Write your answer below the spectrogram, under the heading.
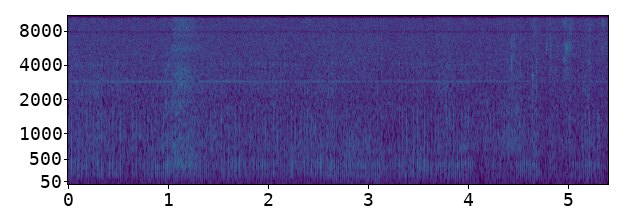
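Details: Eight-year-old Ragdoll cat Lara purring in an affectionate, spoiled mood on a new bed indoors while being stroked. A continuous low, rhythmic rumble pulses with her breathing, with a faint soft rustle partway through.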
